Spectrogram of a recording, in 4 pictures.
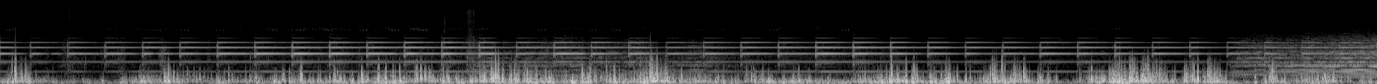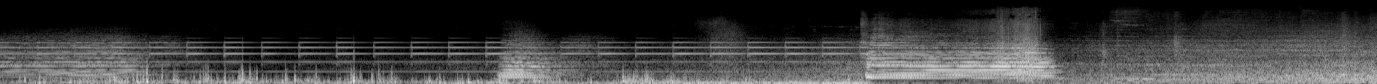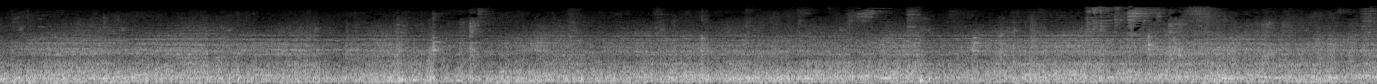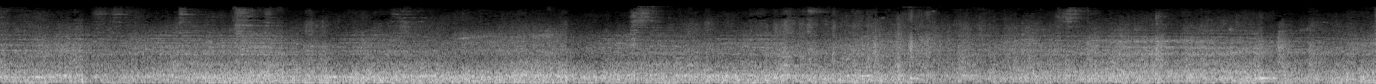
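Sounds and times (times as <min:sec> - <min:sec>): rumble and clickety-clack of train cars: 0:00.0 - 0:55.0
freight train horn blasts: 0:12.3 - 0:15.4, 0:18.7 - 0:19.8, 0:22.1 - 0:24.6.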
